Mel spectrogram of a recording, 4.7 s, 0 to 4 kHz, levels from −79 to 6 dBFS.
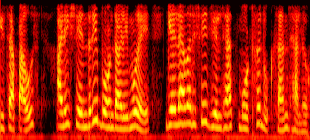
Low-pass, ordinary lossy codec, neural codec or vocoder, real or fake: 3.6 kHz; none; codec, 16 kHz, 4.8 kbps, FACodec; fake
